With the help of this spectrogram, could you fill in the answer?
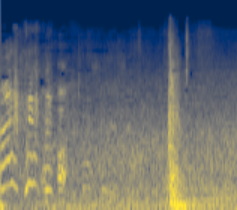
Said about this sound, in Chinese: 您给开门。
